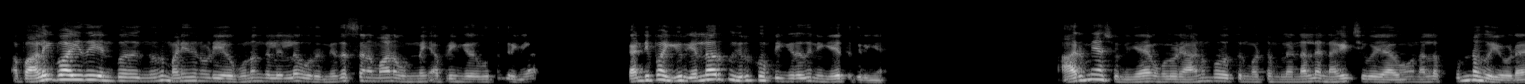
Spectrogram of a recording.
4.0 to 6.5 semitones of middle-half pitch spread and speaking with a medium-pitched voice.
Yes: wide, 5.4 semitones; medium, 145 Hz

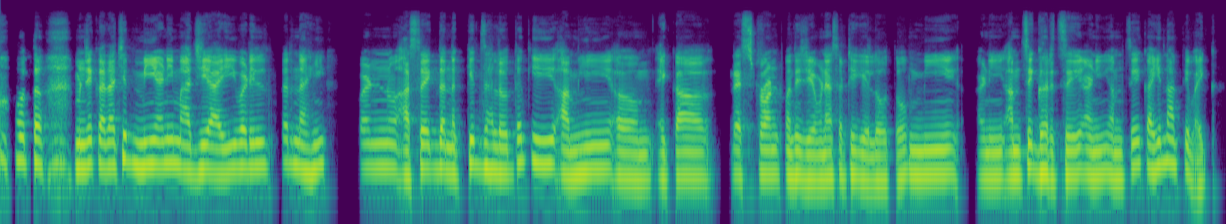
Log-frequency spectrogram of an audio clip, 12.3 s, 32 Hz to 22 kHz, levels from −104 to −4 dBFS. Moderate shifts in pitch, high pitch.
No: average, 3.9 semitones; medium, 150 Hz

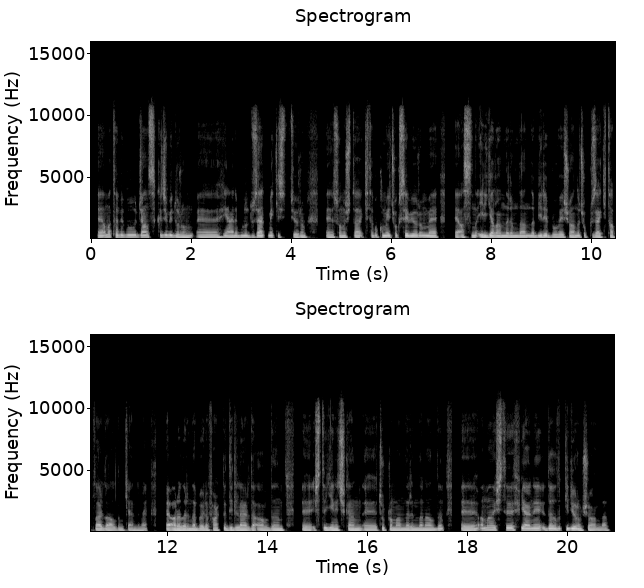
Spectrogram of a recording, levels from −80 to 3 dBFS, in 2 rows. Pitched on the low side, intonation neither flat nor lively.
No: low, 110 Hz; narrow, 2.2 semitones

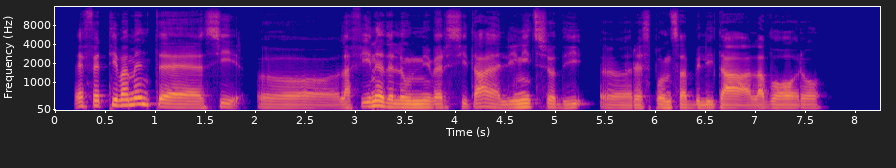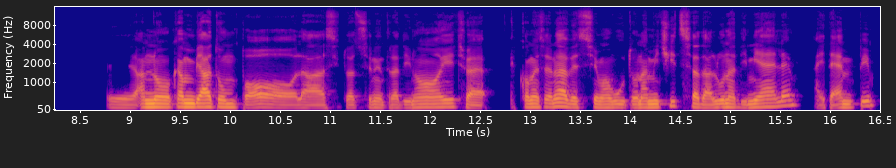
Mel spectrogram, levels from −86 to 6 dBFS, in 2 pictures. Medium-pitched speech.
No: low, 115 Hz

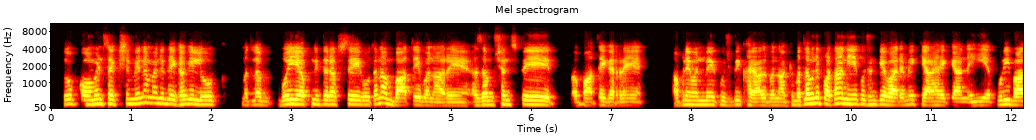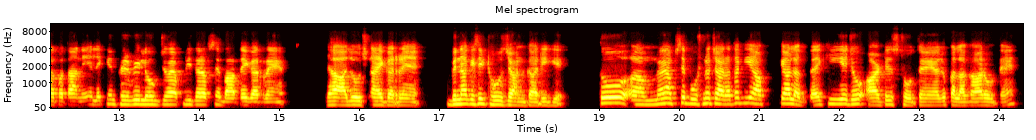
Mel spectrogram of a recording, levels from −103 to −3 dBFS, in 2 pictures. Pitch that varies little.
No: average, 3.6 semitones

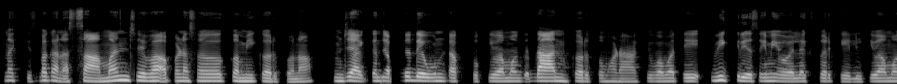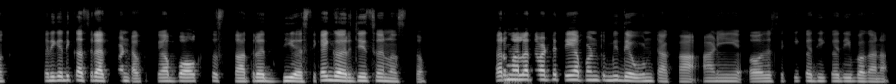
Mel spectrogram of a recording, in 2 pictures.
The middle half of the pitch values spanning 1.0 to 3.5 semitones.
Yes: average, 2.7 semitones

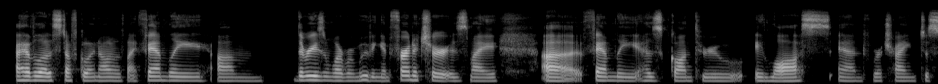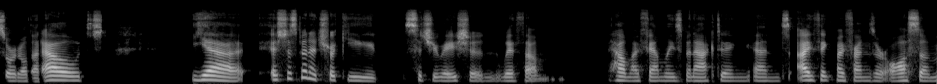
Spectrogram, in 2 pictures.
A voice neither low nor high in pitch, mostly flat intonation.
Yes: medium, 170 Hz; narrow, 1.9 semitones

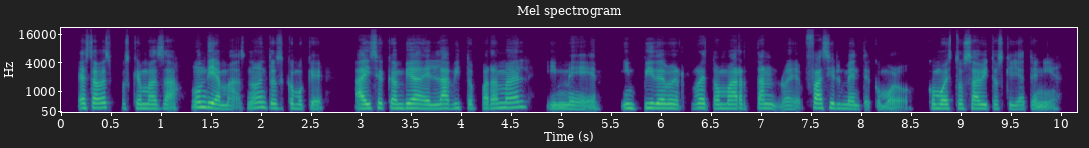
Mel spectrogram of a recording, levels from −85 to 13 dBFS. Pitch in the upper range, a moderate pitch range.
No: high, 200 Hz; narrow, 1.9 semitones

